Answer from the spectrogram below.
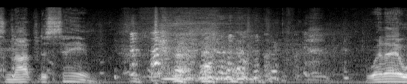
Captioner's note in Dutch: gelach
